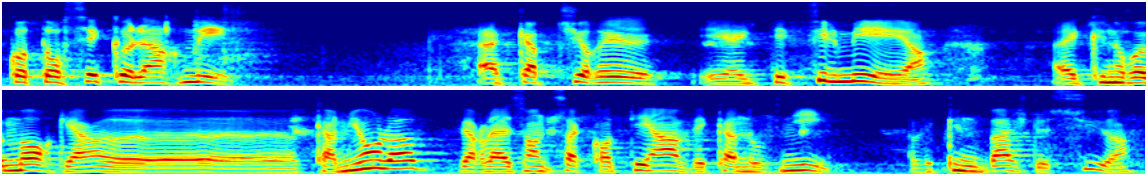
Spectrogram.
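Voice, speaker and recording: Insistent lecturing woman, low voice. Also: animated, unhurried, narrow, tinny audio. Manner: insistent, lecturing, many fillers. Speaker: conspiracy video host. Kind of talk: casual rambling monologue.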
